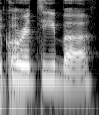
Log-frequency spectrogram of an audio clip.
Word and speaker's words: Curitiba: I just learned how to say it properly because I kept Curitiba. Because I used to say Curitiba. Hi, it's Curitiba. It's Curitiba. Like a dumb American.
